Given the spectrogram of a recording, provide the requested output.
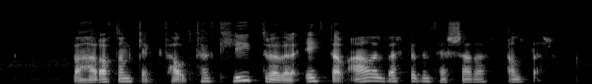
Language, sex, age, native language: Icelandic, male, 30-39, Icelandic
